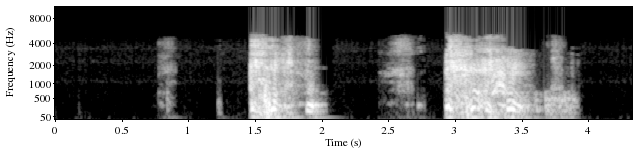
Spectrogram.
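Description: A person coughing twice over a video-call line: a short cough about one and a half seconds in, then a longer one about a second later.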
